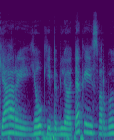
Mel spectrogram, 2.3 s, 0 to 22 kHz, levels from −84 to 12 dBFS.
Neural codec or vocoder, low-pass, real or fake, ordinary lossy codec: none; 14.4 kHz; real; Opus, 32 kbps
